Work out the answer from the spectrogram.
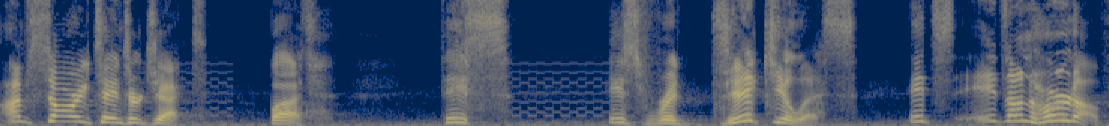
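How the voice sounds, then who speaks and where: Shrill, flustered corporate fusspot. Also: male voice, very animated, slow, long pauses, bright, forceful tone, faint music behind, exaggerated voice. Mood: indignant, flustered. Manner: stammering, fussy, affronted. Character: flustered, indignant fussy corporate official named Troy. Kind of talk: exaggerated video game cutscene acting.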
